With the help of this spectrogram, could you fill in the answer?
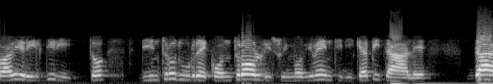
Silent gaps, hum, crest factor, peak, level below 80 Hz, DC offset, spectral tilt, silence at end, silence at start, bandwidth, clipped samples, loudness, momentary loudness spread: none; none; 14 dB; 0 dBFS; -52 dBFS; under 0.1%; -3.5 dB/octave; 0 s; 0 s; 12 kHz; under 0.1%; -16 LUFS; 15 LU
